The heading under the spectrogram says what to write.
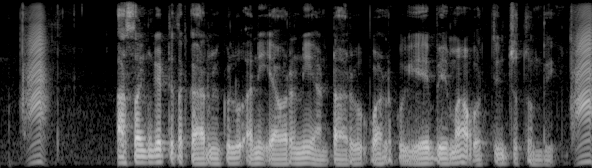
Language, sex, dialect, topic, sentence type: Telugu, female, Central/Coastal, banking, question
